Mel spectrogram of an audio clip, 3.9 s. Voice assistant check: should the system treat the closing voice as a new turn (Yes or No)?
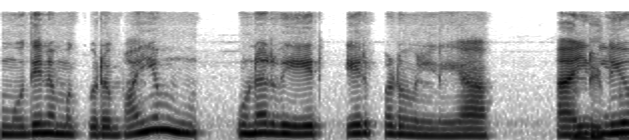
No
